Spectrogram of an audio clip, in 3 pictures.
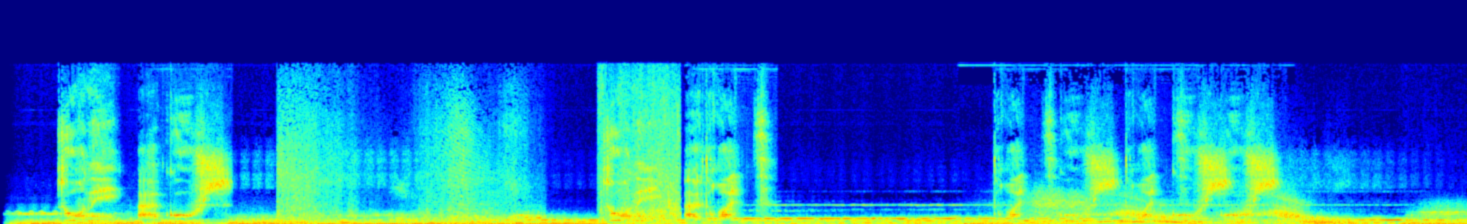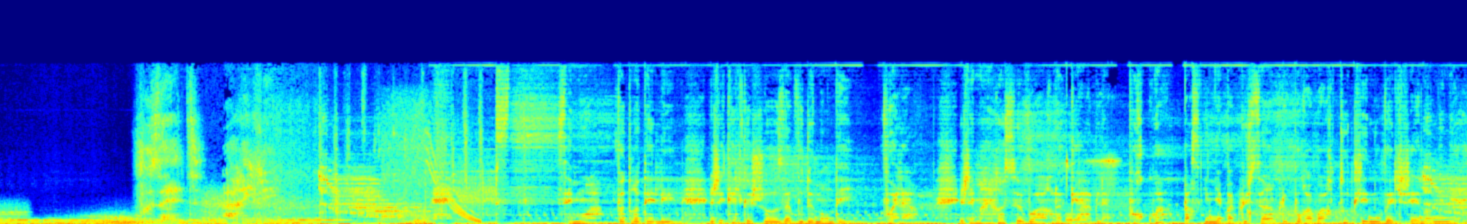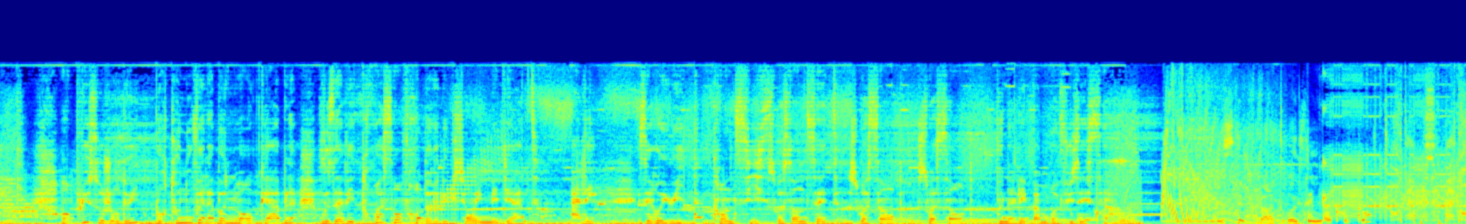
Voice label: MEDLEY VOIX INTELLIGENCE ARTIFICIELLE

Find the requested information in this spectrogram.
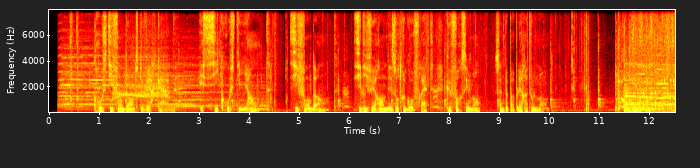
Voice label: Malicieux Intimiste; VERKADE

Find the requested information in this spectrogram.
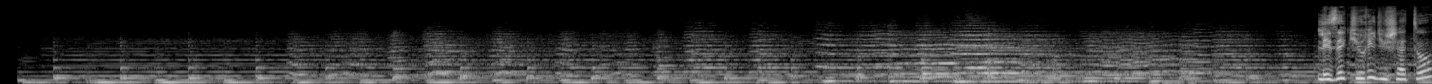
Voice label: AUDIOGUIDE; Les ecuries du chateau

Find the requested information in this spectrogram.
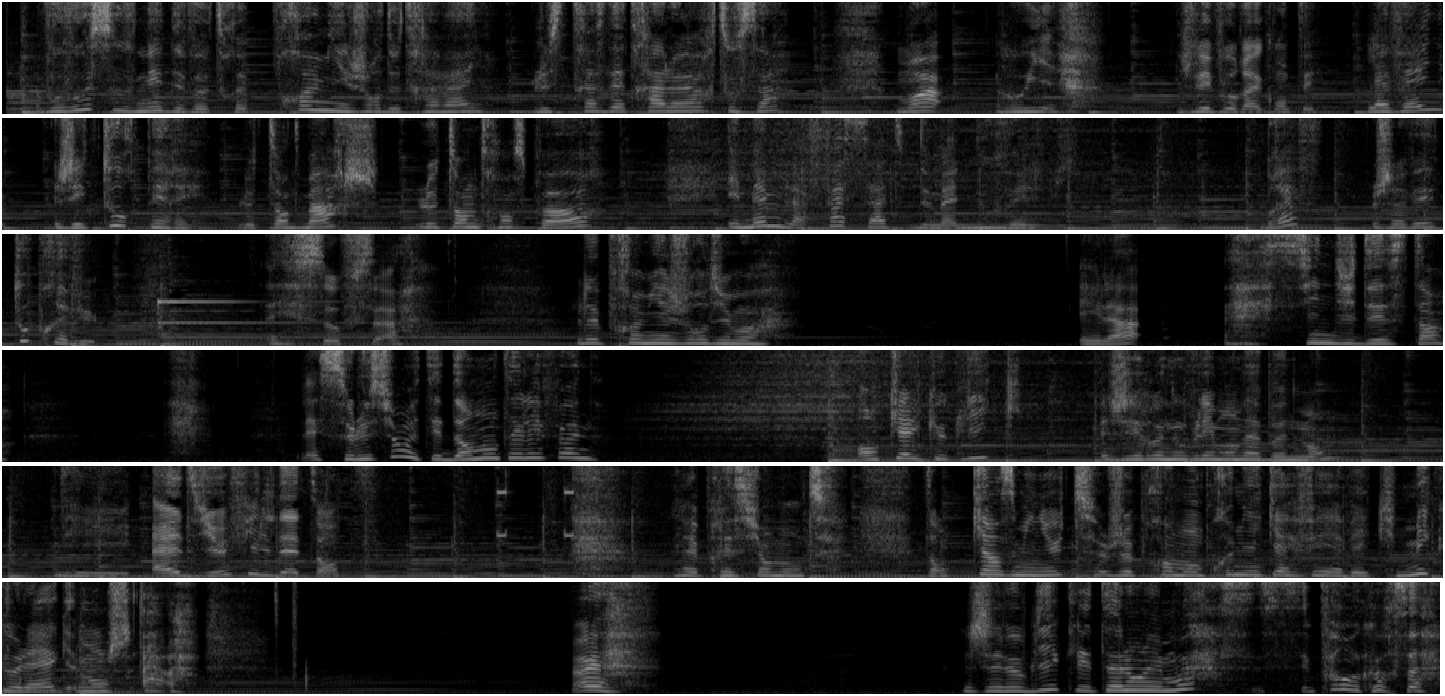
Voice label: pub comedie fr mon histoire naturel sympa; KEOLIS

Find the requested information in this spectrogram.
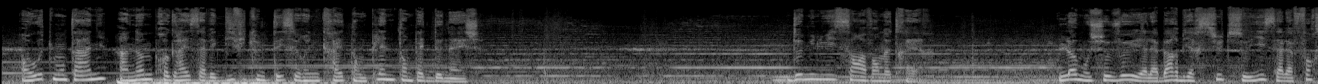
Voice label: AD doc; voix-off; Schnidi le fantome du neolithique

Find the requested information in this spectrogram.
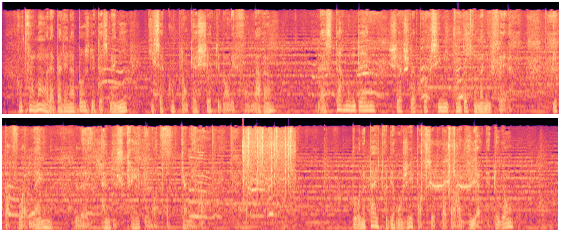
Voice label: DOCU

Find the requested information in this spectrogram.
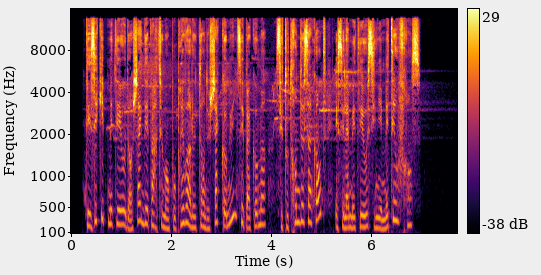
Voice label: Démo Dynamique Joyeux; Meteo France

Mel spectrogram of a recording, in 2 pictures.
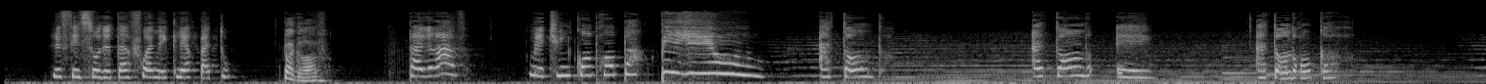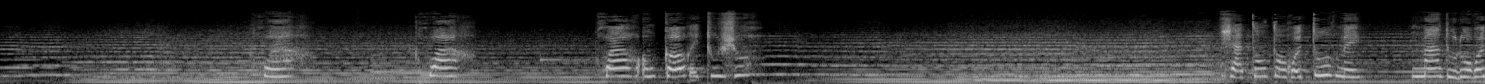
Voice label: DOUBLAGE; Gate Keepers; Youkino

